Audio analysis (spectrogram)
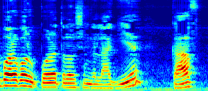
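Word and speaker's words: كاف: 5 নং মাখরাজ জিহ্বার গোড়া হতে বা জিহ্বার গোড়া থেকে একটু আগে বাড়িয়ে তালু বরাবর উপরে তালুর সঙ্গে লাগিয়ে কাফ পাতলা করে উচ্চারণ করতে হবে, কাফ।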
